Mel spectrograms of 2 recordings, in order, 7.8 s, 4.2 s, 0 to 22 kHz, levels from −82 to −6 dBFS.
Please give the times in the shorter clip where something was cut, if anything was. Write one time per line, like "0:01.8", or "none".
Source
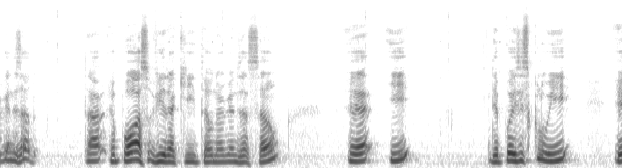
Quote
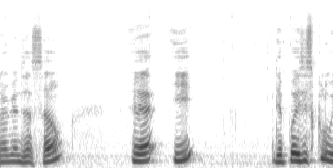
none

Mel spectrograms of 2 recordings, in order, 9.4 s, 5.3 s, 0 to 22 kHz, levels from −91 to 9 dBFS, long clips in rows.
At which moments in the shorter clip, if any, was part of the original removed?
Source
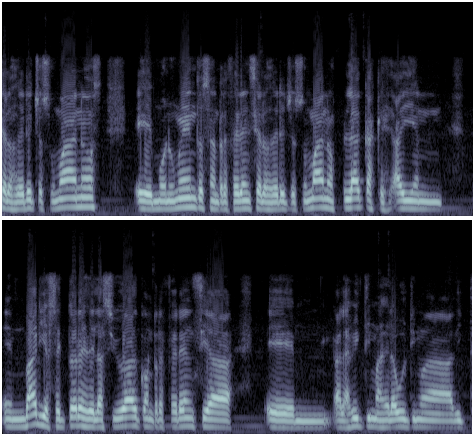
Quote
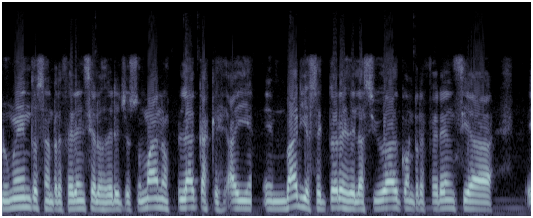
0:02.5

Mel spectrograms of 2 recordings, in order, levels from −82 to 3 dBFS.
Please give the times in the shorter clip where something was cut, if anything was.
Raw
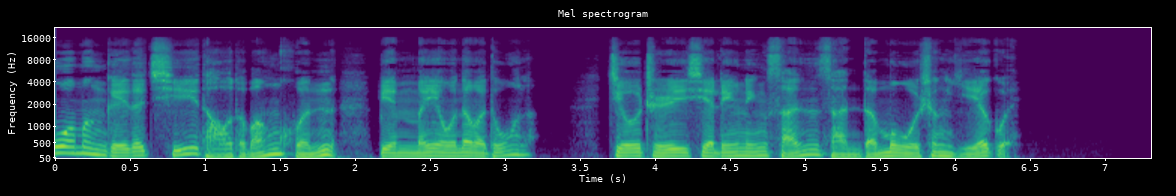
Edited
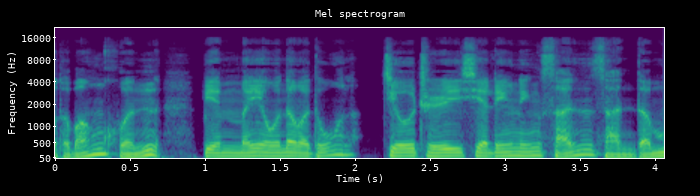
0:02.1

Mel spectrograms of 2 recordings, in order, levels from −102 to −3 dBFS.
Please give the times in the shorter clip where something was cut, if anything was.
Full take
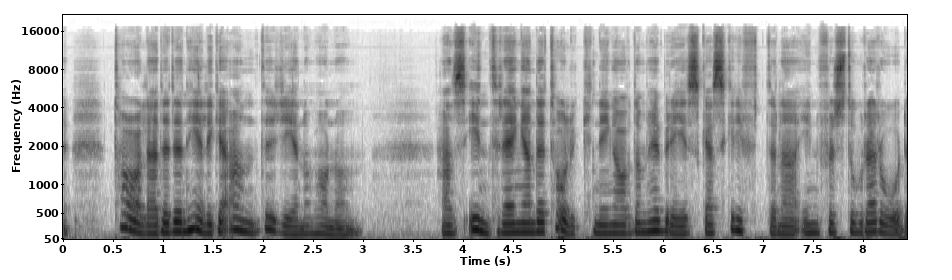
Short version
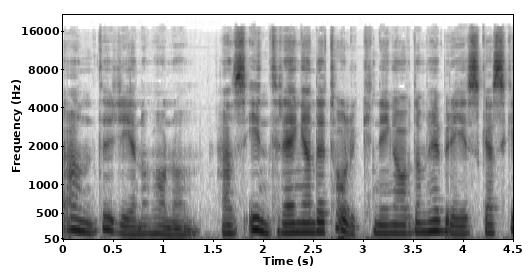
0:01.5

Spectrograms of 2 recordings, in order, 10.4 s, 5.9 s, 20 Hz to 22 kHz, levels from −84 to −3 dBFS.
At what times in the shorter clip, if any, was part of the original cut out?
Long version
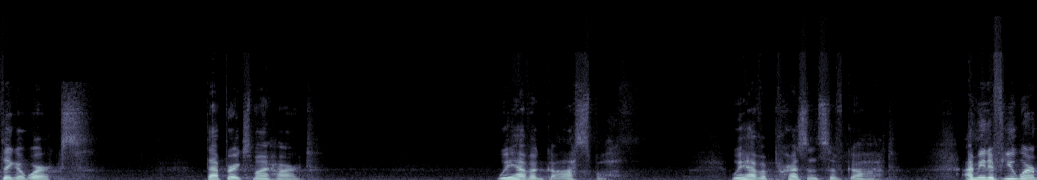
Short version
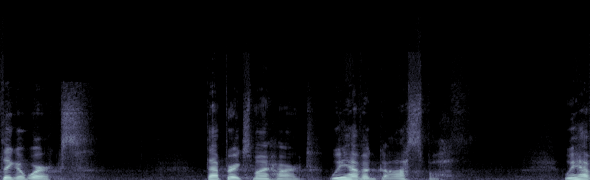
0:03.2

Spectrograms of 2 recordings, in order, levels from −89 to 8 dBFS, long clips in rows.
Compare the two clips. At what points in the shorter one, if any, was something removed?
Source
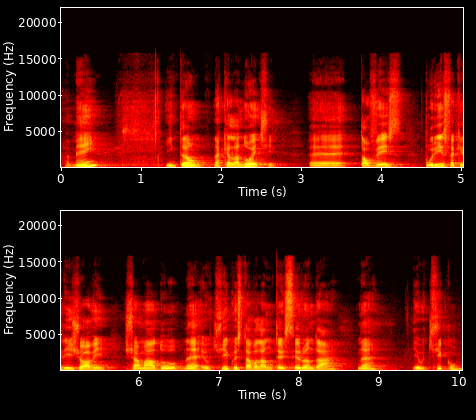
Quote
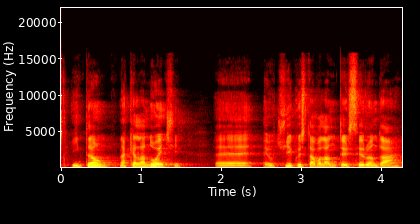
0:02.5

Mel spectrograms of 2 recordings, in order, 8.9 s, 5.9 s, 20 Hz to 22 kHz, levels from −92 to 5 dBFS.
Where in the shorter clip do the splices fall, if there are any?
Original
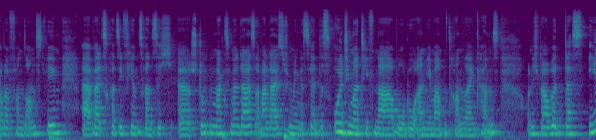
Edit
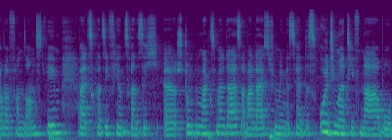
0:01.2

